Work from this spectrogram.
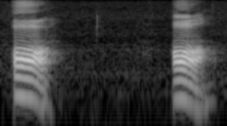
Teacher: The aw sound, or I call it AW sound because they don't have a name for it, is produced by dropping the jaw and then rounding out the bottom lip. So you drop the jaw and make the bottom lip round, and your tongue should stay low. Aw, aw. The upper lip shouldn't move, so only the bottom lip moves and it's rounded, and you drop your jaw.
